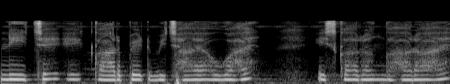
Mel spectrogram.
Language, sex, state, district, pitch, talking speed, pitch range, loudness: Hindi, female, Jharkhand, Deoghar, 220 Hz, 135 wpm, 215-230 Hz, -21 LUFS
